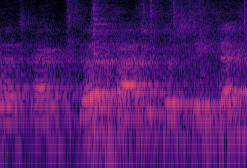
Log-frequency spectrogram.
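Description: Speech: a child's voice reciting, with drawn-out, sing-song vowels.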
